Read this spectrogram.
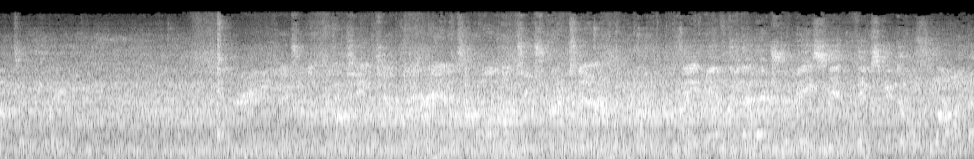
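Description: A heavy cabinet scrapes and slides across a wooden floor.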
